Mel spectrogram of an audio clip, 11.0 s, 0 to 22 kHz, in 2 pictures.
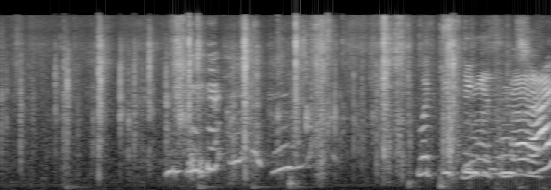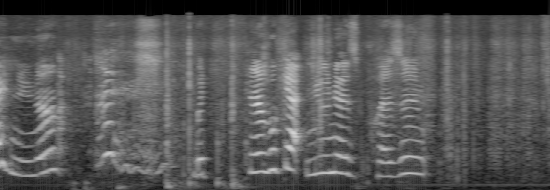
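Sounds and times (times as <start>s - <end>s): paper wrapping rustling: 0.0s - 5.6s, 6.4s - 11.0s
toddler vocalizing: 6.5s - 7.2s.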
